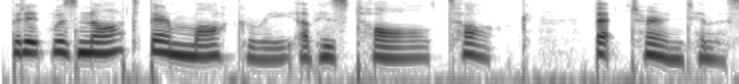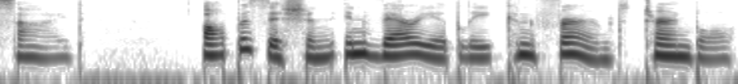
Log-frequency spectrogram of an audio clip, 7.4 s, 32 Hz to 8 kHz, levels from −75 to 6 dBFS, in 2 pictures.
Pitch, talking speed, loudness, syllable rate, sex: 200 Hz, 145 wpm, -21 LUFS, 5.2 syllables/s, female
